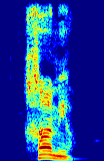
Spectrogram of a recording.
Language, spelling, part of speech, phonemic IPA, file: Moroccan Arabic, خامية, noun, /xaː.mij.ja/, LL-Q56426 (ary)-خامية.wav
- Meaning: curtain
